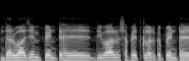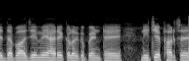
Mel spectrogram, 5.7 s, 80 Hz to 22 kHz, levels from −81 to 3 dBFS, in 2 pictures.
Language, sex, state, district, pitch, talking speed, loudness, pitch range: Hindi, male, Uttar Pradesh, Budaun, 150 Hz, 210 wpm, -15 LUFS, 145-160 Hz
